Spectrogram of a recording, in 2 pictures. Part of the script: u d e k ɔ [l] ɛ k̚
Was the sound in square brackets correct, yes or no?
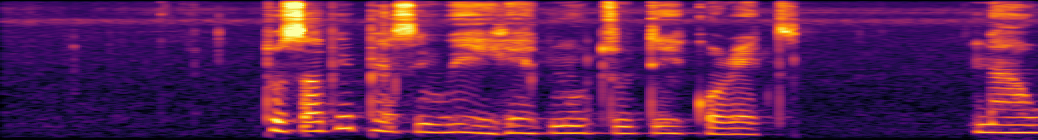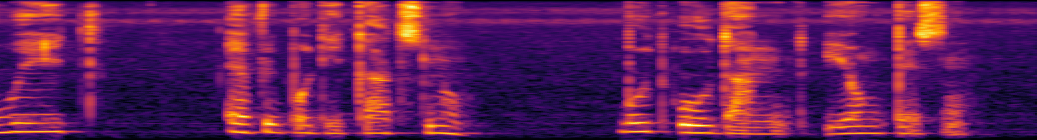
no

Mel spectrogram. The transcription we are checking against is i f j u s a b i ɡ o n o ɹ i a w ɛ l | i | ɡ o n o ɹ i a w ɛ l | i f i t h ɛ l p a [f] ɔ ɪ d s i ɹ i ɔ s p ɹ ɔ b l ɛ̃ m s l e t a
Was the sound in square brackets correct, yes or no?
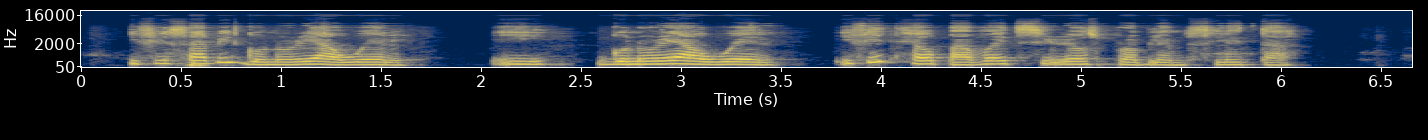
no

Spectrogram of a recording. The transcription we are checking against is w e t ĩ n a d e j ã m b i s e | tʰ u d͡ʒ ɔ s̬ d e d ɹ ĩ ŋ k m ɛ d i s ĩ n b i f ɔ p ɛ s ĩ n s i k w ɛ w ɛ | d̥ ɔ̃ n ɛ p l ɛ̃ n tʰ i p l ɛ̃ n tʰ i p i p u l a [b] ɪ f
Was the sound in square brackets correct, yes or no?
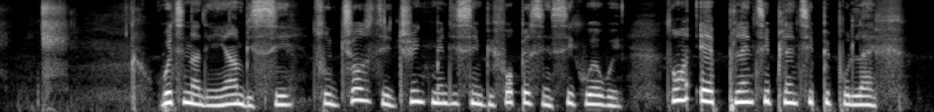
no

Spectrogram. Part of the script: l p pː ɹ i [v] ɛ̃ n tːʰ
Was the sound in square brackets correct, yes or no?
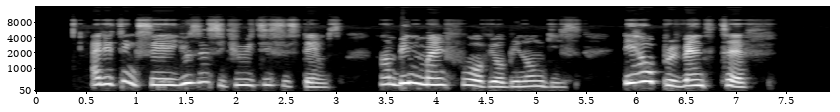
yes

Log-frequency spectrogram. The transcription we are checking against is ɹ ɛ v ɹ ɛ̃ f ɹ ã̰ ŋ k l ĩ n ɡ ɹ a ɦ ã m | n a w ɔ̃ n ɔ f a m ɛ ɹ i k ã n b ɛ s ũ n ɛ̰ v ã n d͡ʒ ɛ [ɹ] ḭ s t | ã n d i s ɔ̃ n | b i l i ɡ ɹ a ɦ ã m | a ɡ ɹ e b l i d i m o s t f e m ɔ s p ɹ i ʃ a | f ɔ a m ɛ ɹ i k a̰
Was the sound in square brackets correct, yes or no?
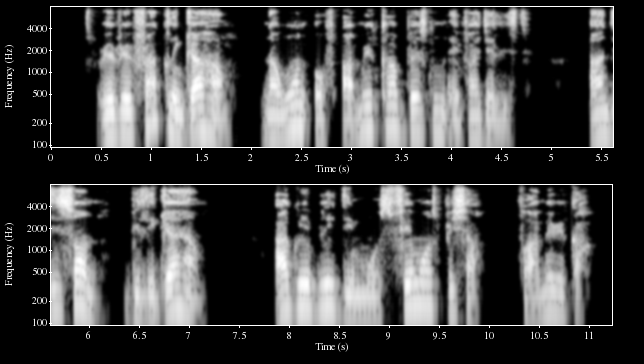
no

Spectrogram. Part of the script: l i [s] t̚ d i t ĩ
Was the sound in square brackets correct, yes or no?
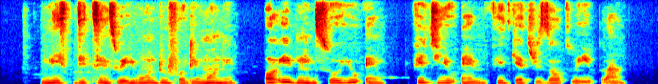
yes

